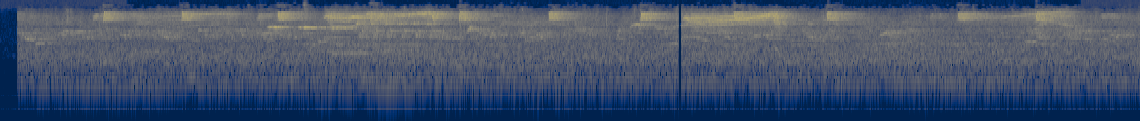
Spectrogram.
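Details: Young Barred Owls (owlets) calling further down the trail in a Lancaster County, Pennsylvania park in late May, giving faint, high, hissing screeches, each under a second, repeated every second or two through a soft background hum, after Blue Jays mobbed an adult.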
